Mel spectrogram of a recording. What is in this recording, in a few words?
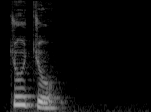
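"тютю", Komi, female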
